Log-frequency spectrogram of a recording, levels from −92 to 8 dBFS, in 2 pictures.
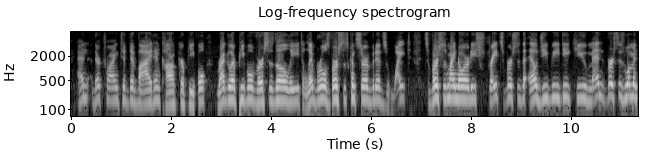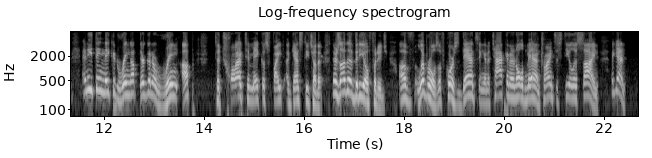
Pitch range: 160-205 Hz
